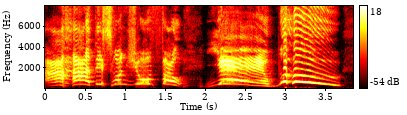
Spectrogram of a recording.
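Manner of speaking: high, loud gleeful crowing; hammed-up victory whoop at his wife; triumphant gloating. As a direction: gloat loudly and high that it's her fault. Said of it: "And I was like".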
